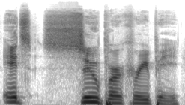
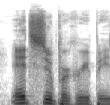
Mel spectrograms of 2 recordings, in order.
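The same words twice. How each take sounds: First: Slow, relishing super creepy; drawn-out creepy. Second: Said in the usual way. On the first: Acted. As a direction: savor each word like a spooky tale. Savoring the story's creepiness.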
